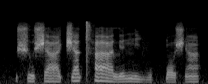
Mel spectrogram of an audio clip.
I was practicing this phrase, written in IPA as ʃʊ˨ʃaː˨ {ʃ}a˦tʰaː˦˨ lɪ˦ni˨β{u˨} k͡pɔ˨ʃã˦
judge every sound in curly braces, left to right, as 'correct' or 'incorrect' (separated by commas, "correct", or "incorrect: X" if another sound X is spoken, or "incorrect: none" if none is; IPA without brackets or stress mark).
incorrect: t͡ʃ, incorrect: ʊ˨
